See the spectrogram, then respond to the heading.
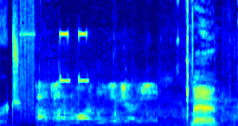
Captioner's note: radio chatter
